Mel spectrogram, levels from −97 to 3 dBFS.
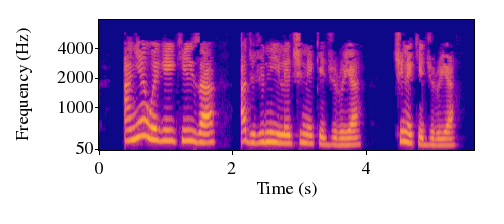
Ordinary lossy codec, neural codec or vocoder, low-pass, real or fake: MP3, 24 kbps; none; 7.2 kHz; real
